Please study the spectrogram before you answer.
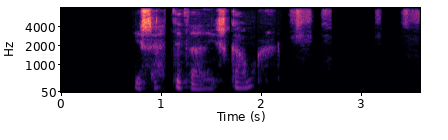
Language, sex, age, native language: Icelandic, female, 20-29, Icelandic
